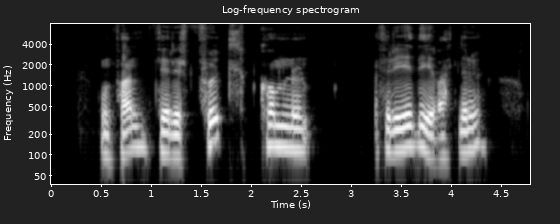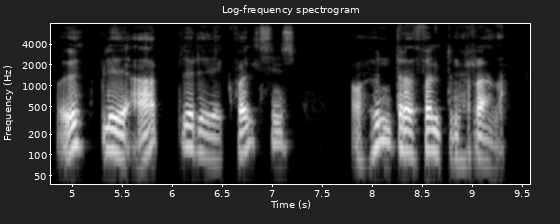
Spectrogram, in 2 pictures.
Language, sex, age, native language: Icelandic, male, 50-59, Icelandic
